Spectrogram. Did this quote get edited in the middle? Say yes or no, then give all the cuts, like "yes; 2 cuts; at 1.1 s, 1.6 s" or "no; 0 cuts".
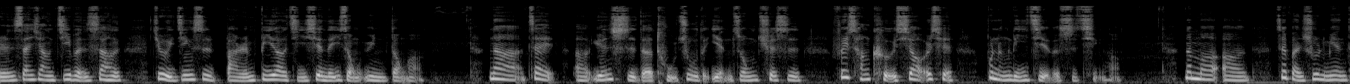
no; 0 cuts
